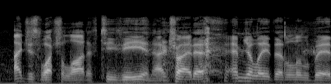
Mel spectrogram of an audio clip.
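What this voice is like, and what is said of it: American-sounding accent, Dutch speaker. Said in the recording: “your accent's very good. It sounds very American.”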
